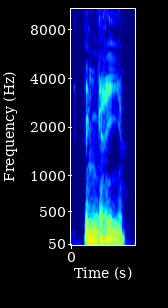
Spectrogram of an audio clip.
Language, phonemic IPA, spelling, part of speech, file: French, /ɡʁij/, grille, noun / verb, Fr-grille.ogg
- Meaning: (noun) 1. bars; railings; rack; grate 2. gate (with bars) 3. grid; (verb) inflection of griller: 1. first/third-person singular present indicative/subjunctive 2. second-person singular imperative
